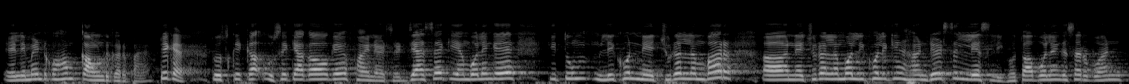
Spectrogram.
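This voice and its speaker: A man gives a recorded maths lecture in a high voice, walking through each step and answering his own questions. He keeps checking that the class follows. The audio is dull and lo-fi, with a long echo from the room. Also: normal speed, hardly any pauses. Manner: frequent checks for understanding. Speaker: maths teacher.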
